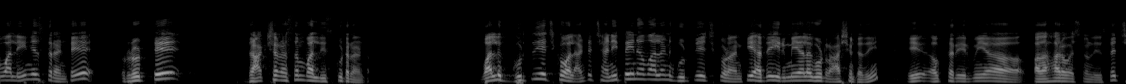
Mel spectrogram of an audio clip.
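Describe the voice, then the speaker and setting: High-voiced preacher, dry sound. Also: male voice, dry recording. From India. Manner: lively preaching, builds to loud "hallelujah" calls. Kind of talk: sermon.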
